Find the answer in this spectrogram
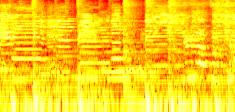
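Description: Live band playing: an electric guitar and a saxophone holding melody notes over a steady drum beat.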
